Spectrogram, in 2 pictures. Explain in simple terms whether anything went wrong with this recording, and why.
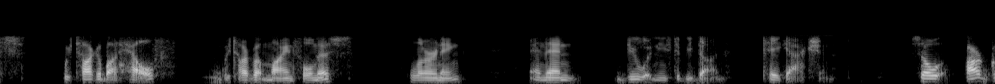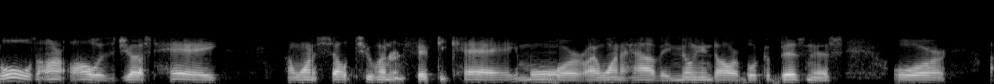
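iLBC codec, throughout the clip: the speech went through a low-quality internet-calling codec. It keeps only a narrow band, roughly 250 Hz to 3.4 kHz, so the speech sounds thin, muffled and slightly rough and synthetic, with plainly audible coding damage.

Loudspeaker feedback squeal, 4.78 to 8.68 s, right after "talk about mindfulness learning": a microphone picked up the loudspeaker it was feeding, and the loop fed on itself. A single piercing tone near 3.8 kHz swells over about a second and a half until it is well above the speech.

Lost iLBC frames, at 11.28 to 11.35 s (60 ms, just after "our goals aren't always"), 15.36 to 15.53 s (120 ms of gaps over 160 ms, the longest about 70 ms) and 19.23 s: pieces of the signal were lost in transit. The decoder bridged each gap with a brief buzzy, held sound, then the speech resumed clearly almost at once.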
